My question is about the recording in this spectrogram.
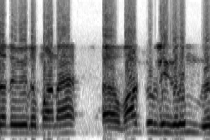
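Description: Speech only: a man talking in Tamil, with one short pause about a second in.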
